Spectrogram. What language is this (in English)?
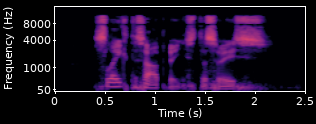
Latvian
